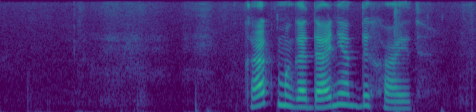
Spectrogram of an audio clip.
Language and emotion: Russian, neutral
